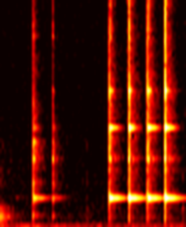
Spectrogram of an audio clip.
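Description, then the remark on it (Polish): A fineliner pen taps a drinking glass six times: two quick clinks, a short pause, then four evenly spaced taps, each a bright, ringing chime that fades quickly. No voices. “Aha, bo ja stukam tym cienkopisem, a powinnam chyba widelczykiem albo łyżeczką.”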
